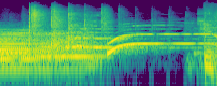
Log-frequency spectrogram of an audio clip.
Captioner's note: person applauding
